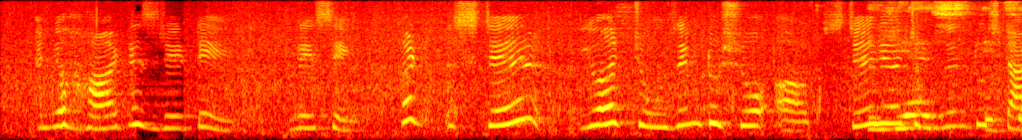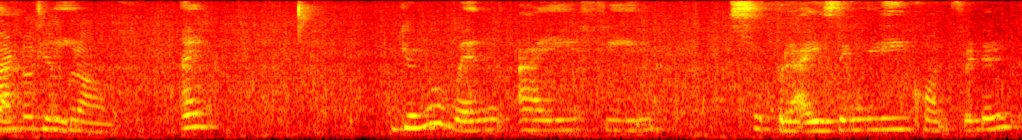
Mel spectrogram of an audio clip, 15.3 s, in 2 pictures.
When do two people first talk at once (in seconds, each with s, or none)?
6.5 s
